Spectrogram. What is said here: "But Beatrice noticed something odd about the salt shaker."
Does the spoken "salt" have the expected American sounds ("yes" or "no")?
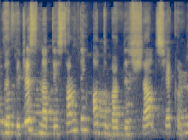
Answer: no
